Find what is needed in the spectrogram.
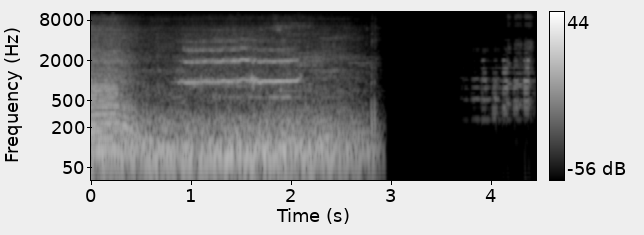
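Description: A column of large touring and cruiser motorcycles riding past at low speed, engines rumbling, the nearest one's pitch rising and then falling as it passes. About a second in, a steady high tone sounds for about a second over the engines. The sound cuts off suddenly about three seconds in.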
